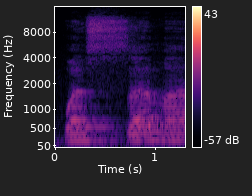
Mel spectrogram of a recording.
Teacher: itu maknya panjang ya, 5 harokat atau 5 ketukan. Wassamai, ma panjang ya, dengan kecepatan yang sama.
